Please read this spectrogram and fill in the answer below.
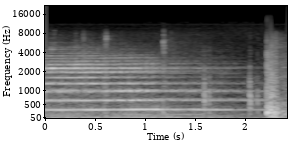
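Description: A loud sustained horn-like drone from a horror film's soundtrack: one steady pitch with many overtones, fading near the end.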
